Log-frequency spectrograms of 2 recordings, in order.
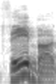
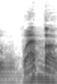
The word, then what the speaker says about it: Weber: Oh, a Weber grill. A Weber! And yeah, just that different pronunciation. Weber and Weber And I threw me off.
